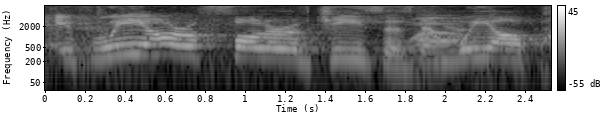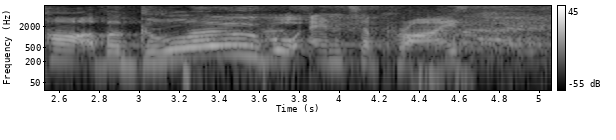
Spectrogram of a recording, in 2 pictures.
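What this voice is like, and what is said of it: Australian accent. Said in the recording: “Maybe that's that Australian accent.”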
